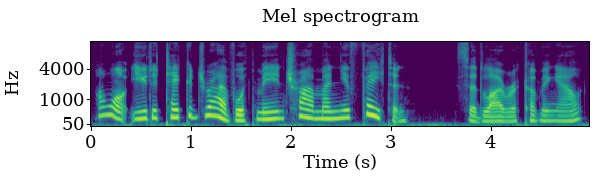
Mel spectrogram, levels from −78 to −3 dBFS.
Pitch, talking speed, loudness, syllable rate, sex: 210 Hz, 215 wpm, -18 LUFS, 5.0 syllables/s, female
